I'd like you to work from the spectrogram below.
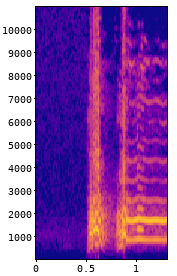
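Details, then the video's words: Coyote giving two short harsh barks, then a steady, level howl held about half a second with clear overtones; no other sounds. "THE SOUND OF COYOTES"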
